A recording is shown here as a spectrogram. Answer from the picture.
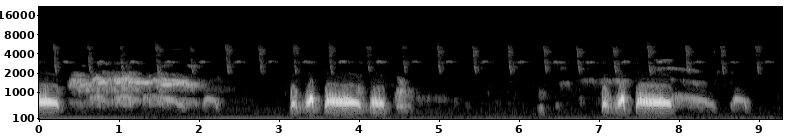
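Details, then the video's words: Lure recording of a spotted dove's urging 'gáy thúc' coo: a higher drawn-out coo over lower notes, then two loud phrases of rapid low hoots each ending in a long, steady coo, about four seconds apart. "Giọng cu gáy thúc hay, anh em mở lên kích bổi rất hiệu quả"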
